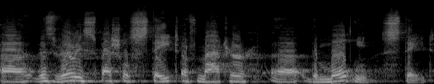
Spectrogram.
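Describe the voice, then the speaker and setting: Somewhat breathy, a man speaks at a fairly slow pace with audible room echo. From Canada, Newfoundland. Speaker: professor. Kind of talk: lecture. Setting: stage with audience.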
